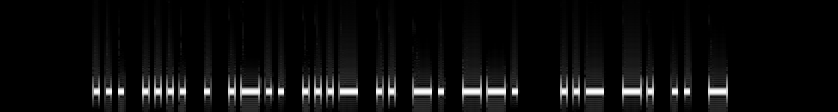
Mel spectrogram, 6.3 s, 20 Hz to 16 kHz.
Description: Morse code, heard as a keyed tone, about 26 wpm, 700 Hz. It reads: SHELVING UNIT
